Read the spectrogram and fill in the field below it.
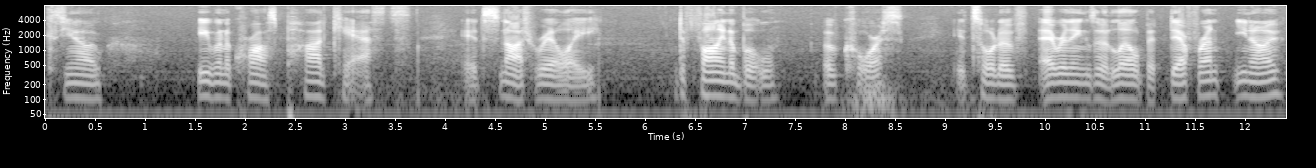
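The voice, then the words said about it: Poor stereotypical American accent attempt. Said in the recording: “my ordinary, stereotypical, I should say, rather than ordinary, American accent ... just slipping to Australian there. That just sounded Australian. That was actually quite terrible”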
